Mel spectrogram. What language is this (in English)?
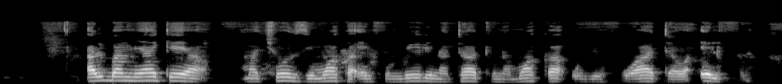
Swahili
